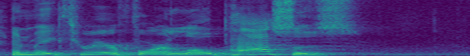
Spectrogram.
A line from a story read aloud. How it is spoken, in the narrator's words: yelled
